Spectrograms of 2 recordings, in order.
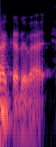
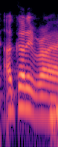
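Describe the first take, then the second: First: Much lower and much softer, under the breath; a low, soft aside to yourself; quiet repeat. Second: Said in the usual way. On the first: Shown as a demonstration. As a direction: mutter it again to yourself, barely voiced.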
